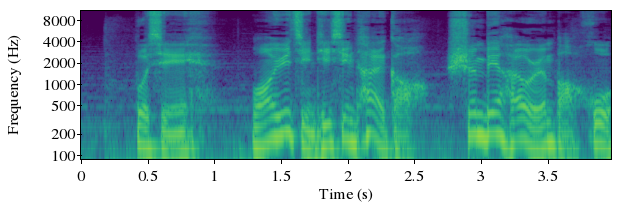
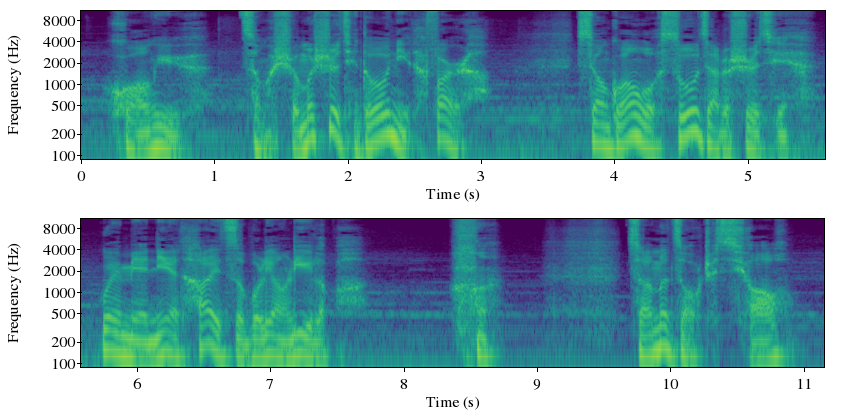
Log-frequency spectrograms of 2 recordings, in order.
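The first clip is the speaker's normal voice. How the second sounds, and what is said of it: Quiet muttering to himself. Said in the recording (Chinese): “小声的自语”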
